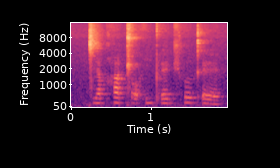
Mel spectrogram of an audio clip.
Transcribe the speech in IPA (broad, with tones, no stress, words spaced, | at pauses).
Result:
ǀi˧qʰɤ˦ ǁɔ̰˦hi˧pʼɛ˧ t͡ʃʰɤ˦kʼɛ˨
